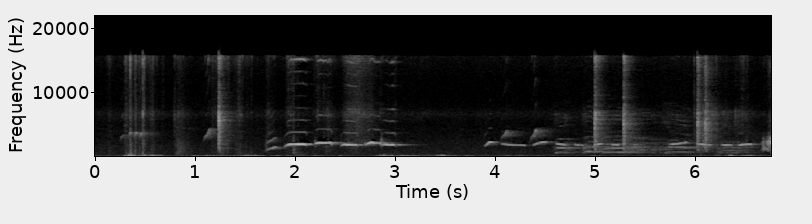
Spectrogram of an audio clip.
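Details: White-rumped shama of the Borneo type in full song: sharp rising whistles and sliding notes among scattered clicks and knocks, ending with a steady whistled series and a thin whine.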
